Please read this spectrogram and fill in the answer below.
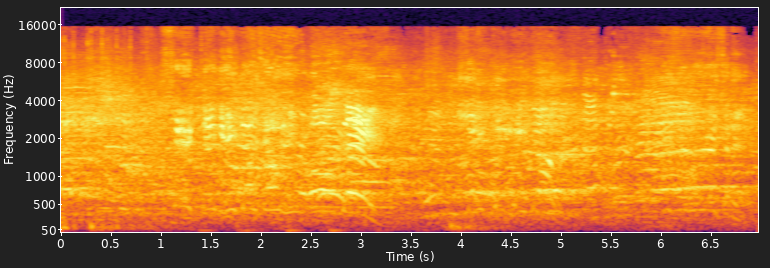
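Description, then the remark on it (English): A busy gym full of echoing noise during a March basketball game in Ubly, with squeaking sneakers, a ball bouncing on the hardwood and a crowd murmuring, plus indistinct voices throughout. “Enjoy the sounds of March basketball, folks.”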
